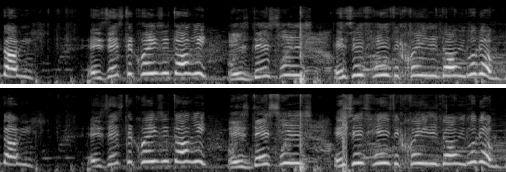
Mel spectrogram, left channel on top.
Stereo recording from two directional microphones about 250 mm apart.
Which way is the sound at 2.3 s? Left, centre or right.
Right.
